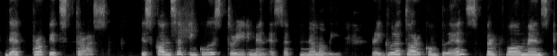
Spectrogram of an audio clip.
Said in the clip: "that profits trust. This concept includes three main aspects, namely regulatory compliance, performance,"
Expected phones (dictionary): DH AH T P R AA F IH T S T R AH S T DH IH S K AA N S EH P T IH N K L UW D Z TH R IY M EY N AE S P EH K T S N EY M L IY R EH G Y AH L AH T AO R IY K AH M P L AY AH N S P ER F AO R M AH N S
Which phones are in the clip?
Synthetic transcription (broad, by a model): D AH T P R AA F IH T S T R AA S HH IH S K AA N S EH P T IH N K L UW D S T R IY M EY N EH S EH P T N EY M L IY R EH G Y AH L AH T AO R IY K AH M P L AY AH N S P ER F AO R M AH N S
